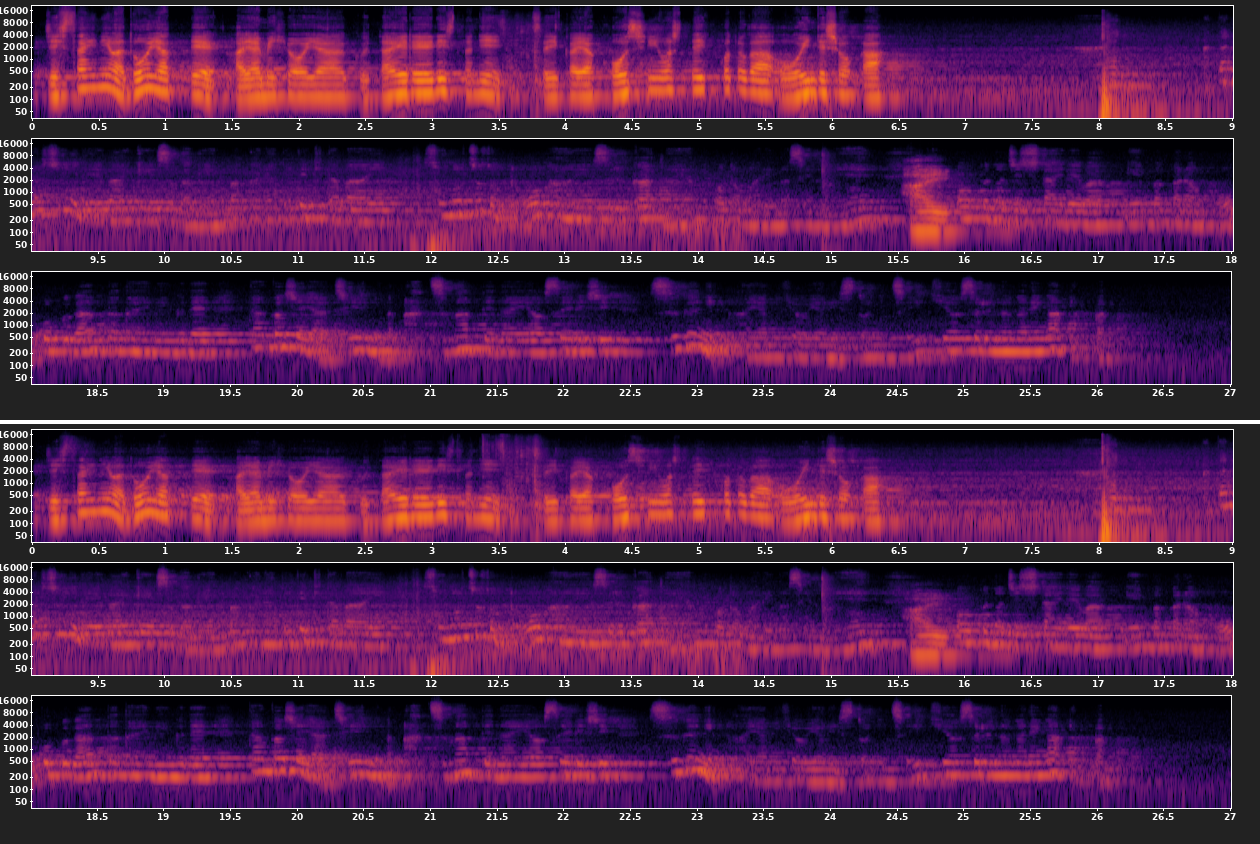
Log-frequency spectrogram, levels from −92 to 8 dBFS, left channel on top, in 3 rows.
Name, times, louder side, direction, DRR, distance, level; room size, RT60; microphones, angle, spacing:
voice 1, 0.1-3.5 3.8-6.4 15.6-15.9, left 4 dB, 60° left, 11 dB, 0.7 m, -28 dB
sound 1, 3.1-16.0, right 2 dB, 20° right, 0.6 m, -47 dB
voice 2, 7.7-8.2 8.9-15.7 15.9-26.0, right 1 dB, 35° right, 2 dB, 4.8 m, -43 dB
27.5 x 13.0 x 7.6 m, 1.5 s
head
